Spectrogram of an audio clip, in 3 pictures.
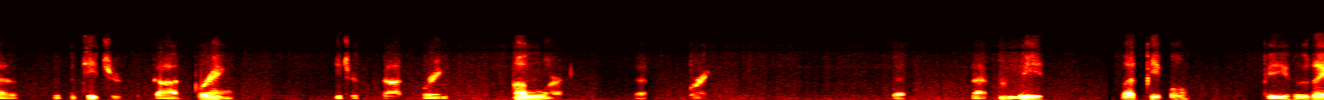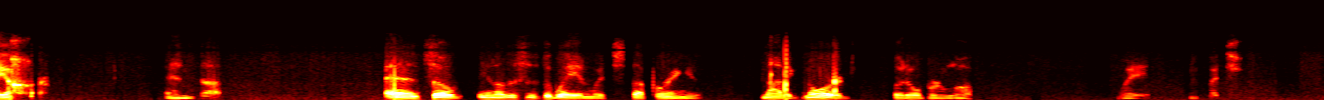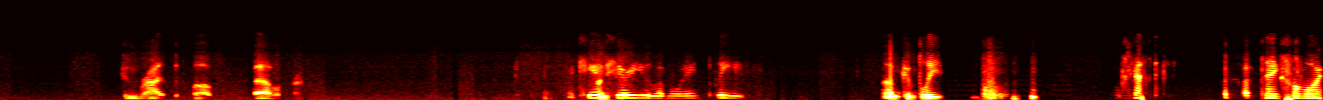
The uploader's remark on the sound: ACIM Daily Conference Call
